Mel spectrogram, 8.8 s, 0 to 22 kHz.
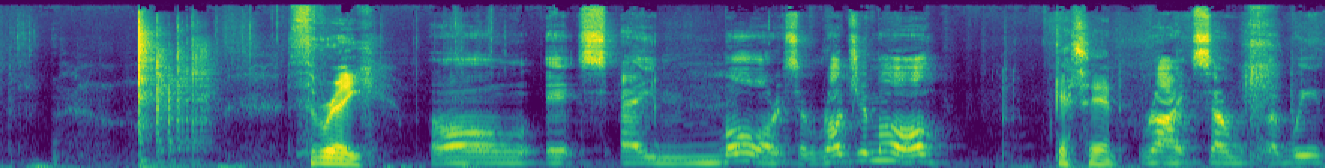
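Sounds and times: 
six-sided dice clattering onto a hard surface: 0:00.9 - 0:01.6
speech: 0:02.0 - 0:06.4, 0:07.0 - 0:08.8.

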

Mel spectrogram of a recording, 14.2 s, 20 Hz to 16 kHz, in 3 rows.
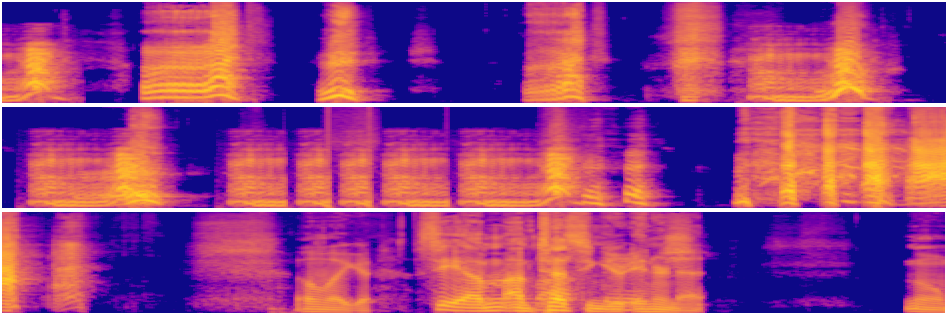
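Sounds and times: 
dog barking and growling: 0:00.0 - 0:01.8, 0:02.6 - 0:03.0, 0:03.6 - 0:08.1
speech: 0:00.7 - 0:01.9, 0:02.6 - 0:03.1, 0:11.6 - 0:13.0
laughter: 0:07.6 - 0:09.9.

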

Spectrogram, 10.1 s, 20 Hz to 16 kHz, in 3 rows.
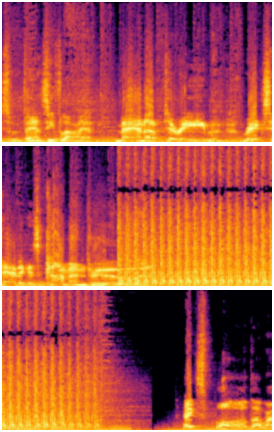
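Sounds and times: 
speech: 0:00.0 - 0:05.7, 0:09.0 - 0:10.1
50 caliber machine gun firing from a roof turret: 0:04.8 - 0:08.6.

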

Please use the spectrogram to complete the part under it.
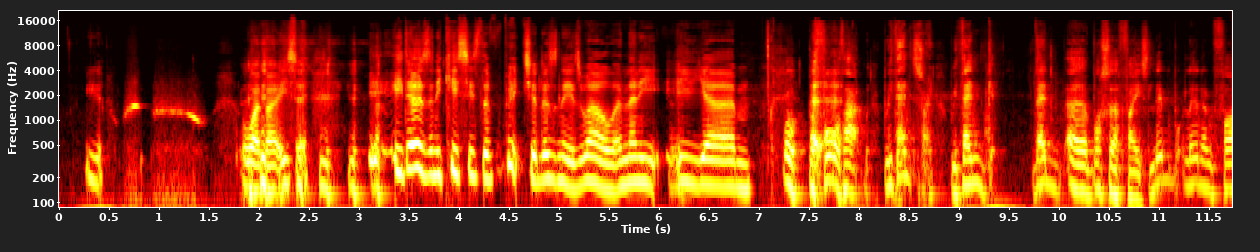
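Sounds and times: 
speech: 0:00.2 - 0:00.8, 0:01.8 - 0:11.7
person whistling a short steady mid-pitched note: 0:00.6 - 0:01.7
laughter: 0:01.9 - 0:03.5.

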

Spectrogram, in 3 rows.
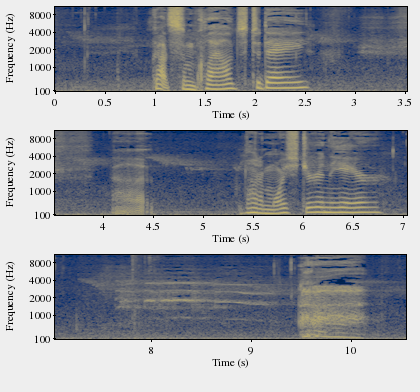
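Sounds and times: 
speech: 0:01.0 - 0:02.6, 0:05.4 - 0:06.9
rooster crowing outdoors: 0:07.6 - 0:09.4.

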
